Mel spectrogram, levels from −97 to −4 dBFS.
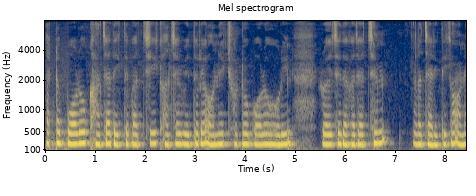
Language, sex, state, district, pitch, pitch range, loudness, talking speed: Bengali, female, Jharkhand, Sahebganj, 225 Hz, 220-235 Hz, -16 LUFS, 120 wpm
